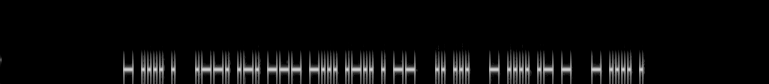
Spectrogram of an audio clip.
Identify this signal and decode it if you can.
Morse code, heard as a keyed tone, about 40 wpm, 700 Hz. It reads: THE PROBLEM IS THAT THE
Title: Sets of 5 Words Encore2 40wpm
